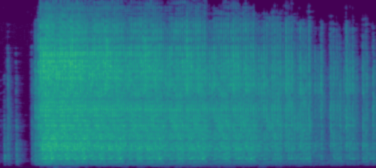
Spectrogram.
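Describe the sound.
A prize wheel spinning: loud, rapid rattling clicks run steadily for several seconds on their own, then break into more distinct separate ticks near the end.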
